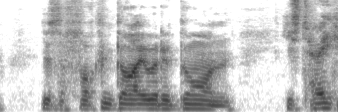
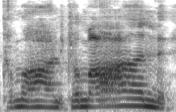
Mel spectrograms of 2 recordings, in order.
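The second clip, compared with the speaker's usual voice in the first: louder, slow "come on, come on"; mock urging; 6 semitones higher, 6 dB louder, slower than usual. Arnie urging the stolen horse on, loud slow urging. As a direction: spur the horse on.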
